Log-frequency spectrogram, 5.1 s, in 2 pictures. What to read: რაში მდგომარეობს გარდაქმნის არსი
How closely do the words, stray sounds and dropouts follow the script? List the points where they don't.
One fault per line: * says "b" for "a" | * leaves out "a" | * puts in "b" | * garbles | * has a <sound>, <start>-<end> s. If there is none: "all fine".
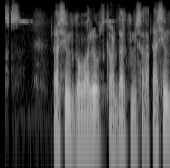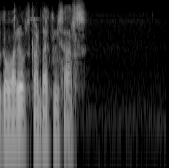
* puts in "რაში მდგომარეობს გარდაქმნის"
